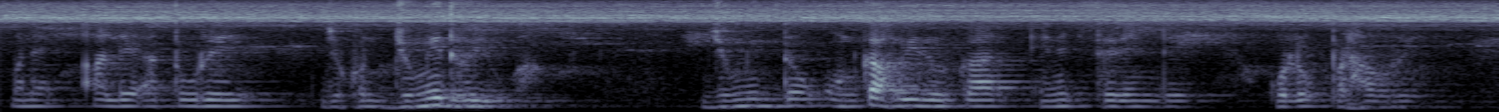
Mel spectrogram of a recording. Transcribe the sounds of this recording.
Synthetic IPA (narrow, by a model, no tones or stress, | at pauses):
manɛalɛʔat̪uɾɛ | d͡ʒɔkʰɔnd͡ʒumid̪ɦujuʔa | d͡ʒuŋid̪̚d̪ɔʔɔnkaɦujd̪ɔɾkaɾɛnɛc̚ˀsɛɾɛɲd̪ɛ | kɔlɔʔpaɽ̤awɾɛ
